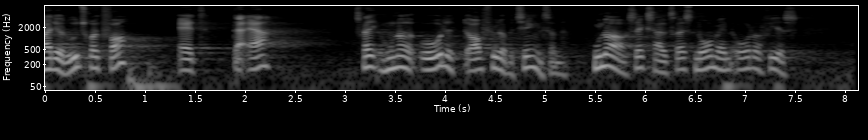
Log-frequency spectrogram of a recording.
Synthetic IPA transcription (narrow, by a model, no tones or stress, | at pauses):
sɒ̽æɐdejoeduð̞ˠt͡sʰʁœɡ̥fɒ̽æd̥ːɑ̈ʔæɐ | t͡sʰʁɛ̰ːɦunɐð̞ˠʔɔ̽ːɾəd̥ɑ̈ɒ̽b̥fyl̰ɐb̥e̝t͡sʰe̝ŋ̰l̩sɐnə | hunɐð̩ˠɒ̽seɡ̥sɒhælt͡sʰʁasno̝ɐmen̰ɔːɾəɒfiɐ̰s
